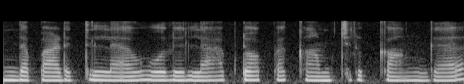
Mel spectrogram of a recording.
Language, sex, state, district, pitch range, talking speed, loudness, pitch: Tamil, female, Tamil Nadu, Nilgiris, 185-200 Hz, 65 wpm, -16 LUFS, 195 Hz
